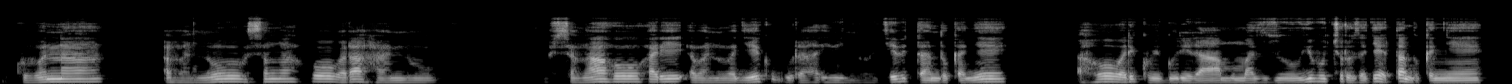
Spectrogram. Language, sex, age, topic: Kinyarwanda, male, 25-35, government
